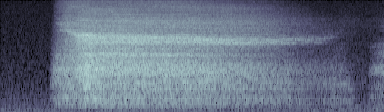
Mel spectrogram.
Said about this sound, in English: And your last breath brings you all the way back in. Big inhale and blow.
